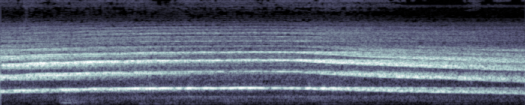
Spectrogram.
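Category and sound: signal or alarm, air raid siren wailing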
